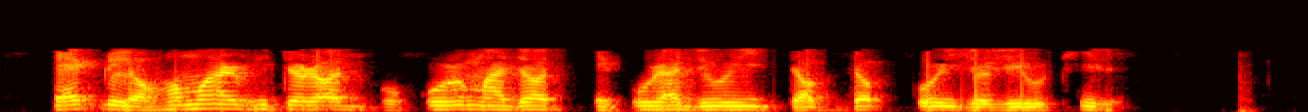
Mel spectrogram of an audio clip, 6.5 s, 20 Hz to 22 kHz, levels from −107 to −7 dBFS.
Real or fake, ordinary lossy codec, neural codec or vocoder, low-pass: fake; MP3, 24 kbps; vocoder, 44.1 kHz, 128 mel bands every 512 samples, BigVGAN v2; 3.6 kHz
